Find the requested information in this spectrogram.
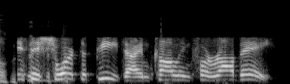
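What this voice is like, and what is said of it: Put-on foreign accent. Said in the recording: “He has the accent.”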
